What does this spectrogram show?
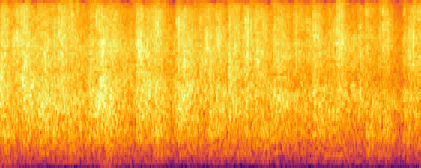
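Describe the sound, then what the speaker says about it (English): Conference audience applauding after a presentation, a dense continuous wash of clapping from many people across the whole stretch, even in loudness and heard alone without talking. "So big round of applause for Justin, please."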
